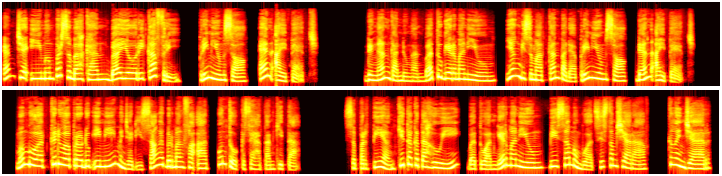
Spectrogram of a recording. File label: FORMAL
